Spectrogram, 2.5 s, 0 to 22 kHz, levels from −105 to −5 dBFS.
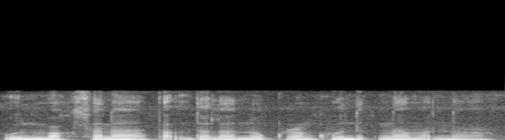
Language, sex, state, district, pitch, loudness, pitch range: Garo, male, Meghalaya, South Garo Hills, 105 Hz, -16 LUFS, 100-125 Hz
